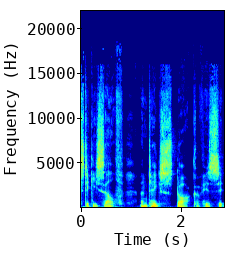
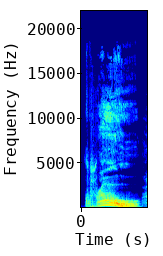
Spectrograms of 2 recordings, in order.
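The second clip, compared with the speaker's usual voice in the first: high terrified yelp; frightened cry; 10 semitones higher, 4 dB louder than usual. Acted. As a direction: cry out in sudden fear. Snail spots the crow.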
